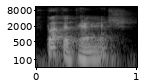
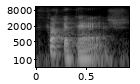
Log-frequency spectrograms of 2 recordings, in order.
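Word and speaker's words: succotash: Thuckotach. Suckatash. There we are. That's That's how we're supposed to say.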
